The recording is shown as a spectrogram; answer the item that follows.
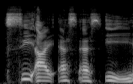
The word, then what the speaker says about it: Cisse: adding this kid Cisse, who by the way, that is how you pronounce it. You're going to see it written, you're going to see it in the paper and on the internet saying c i s s e and you're going to go And that is not how you say his name, it is Cisse.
